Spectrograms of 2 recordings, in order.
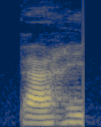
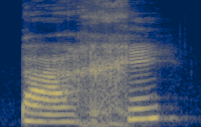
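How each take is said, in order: First: The R is soft and light in the throat. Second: The R is strongly exaggerated in the throat. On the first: The speaker calls it right. "Un R léger est beaucoup plus naturel" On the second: The speaker calls it wrong. "Si vous dites Paris, ce n'est vraiment pas joli"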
